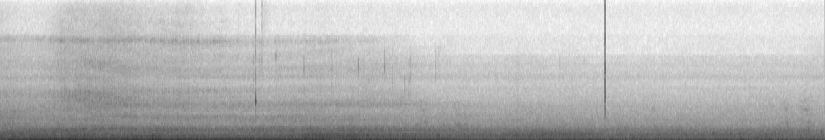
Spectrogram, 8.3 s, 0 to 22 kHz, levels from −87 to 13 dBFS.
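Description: A nearby switch, motor or static discharge is likely arcing briefly, and the audio line picks up each burst as an electrical switching spike riding on top of the sound. It happens twice: at 2.56 s a single sharp snap peaks at around -5 dBFS, and at 6.06 s a second, even harder snap reaches close to full scale. Each is a tight, instantaneous crack added on top of the sound.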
